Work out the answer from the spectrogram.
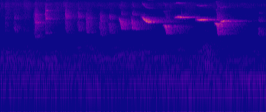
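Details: Fantail from Madura, Indonesia, giving a bright sequence of high, squeaky chirps. Soft, quick notes come first, then louder sliding whistles that drop and rise in pitch, repeated several times over a low background rumble.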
